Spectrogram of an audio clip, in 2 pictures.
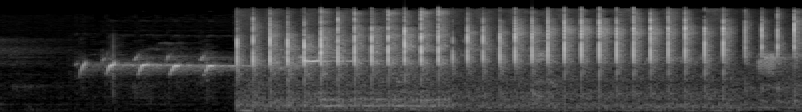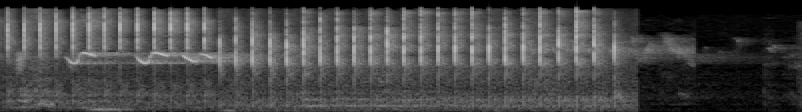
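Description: Rapid, even clicking, about eight clicks a second, starting about two seconds in and stopping near the end, with a few short bird chirps before it and again in the middle.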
